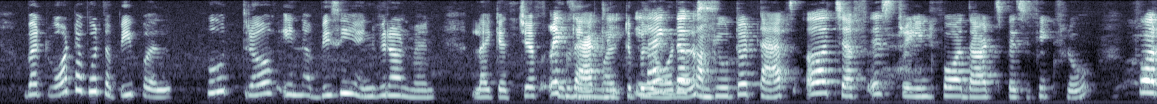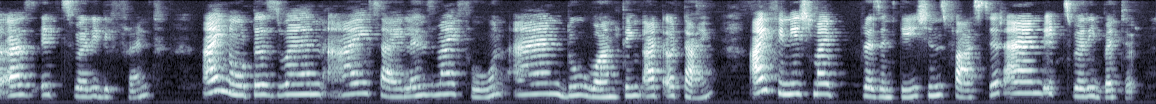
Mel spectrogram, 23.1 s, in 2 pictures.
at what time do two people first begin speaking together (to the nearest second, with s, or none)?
5 s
